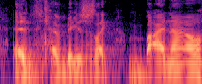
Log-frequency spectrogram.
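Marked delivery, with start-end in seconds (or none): 1.2-2.0 mock snide, dismissive, rude and sarcastic. Retelling a character's reply to the pastor: imitating a rude, loud, sarcastic goodbye. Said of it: "rude, loud and sarcastically".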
